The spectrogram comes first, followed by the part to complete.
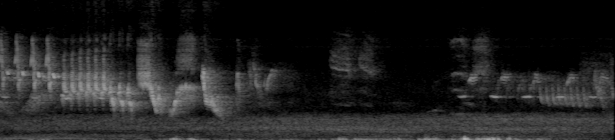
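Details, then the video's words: A European robin sings high, thin, tinkling phrases that rise and fall quickly, with brief pauses between bursts and low rumbling thumps underneath; the listener jokes it is singing a birthday song. "Rotkehlchen singt für mich ein Geburtstagslied!"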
